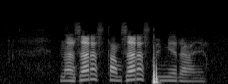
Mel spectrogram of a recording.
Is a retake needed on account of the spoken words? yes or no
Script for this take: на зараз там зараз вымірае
no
